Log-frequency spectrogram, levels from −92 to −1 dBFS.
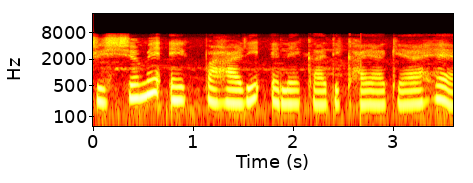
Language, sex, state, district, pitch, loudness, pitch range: Hindi, female, Assam, Kamrup Metropolitan, 210 Hz, -14 LUFS, 195-235 Hz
